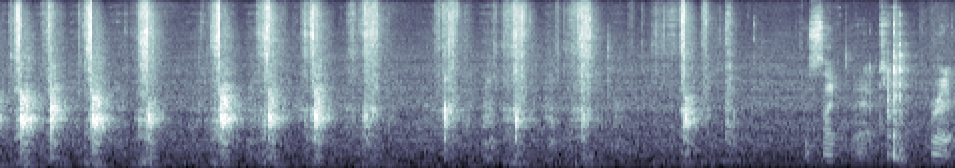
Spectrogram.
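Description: Knife chopping vegetables on a board in a steady run of about twenty crisp, close cuts, evenly spaced and then slightly slower near the end, with a voice speaking between the strokes.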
